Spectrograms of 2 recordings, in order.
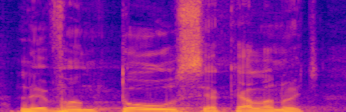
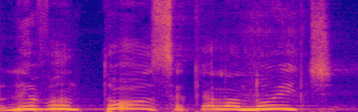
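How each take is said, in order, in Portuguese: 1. É dita com uma voz masculina fingida. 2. É dita com uma voz feminina fingida. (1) "Macho fala assim" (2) "E mulher fala"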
